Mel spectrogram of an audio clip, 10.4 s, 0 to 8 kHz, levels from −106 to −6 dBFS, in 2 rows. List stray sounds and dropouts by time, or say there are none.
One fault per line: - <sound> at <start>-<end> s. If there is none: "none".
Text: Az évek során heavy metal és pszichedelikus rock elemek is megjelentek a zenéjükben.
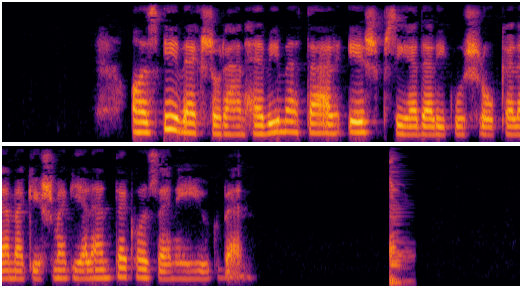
- thud at 9.1-9.3 s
